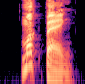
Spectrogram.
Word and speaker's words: mukbang: Mukbang.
